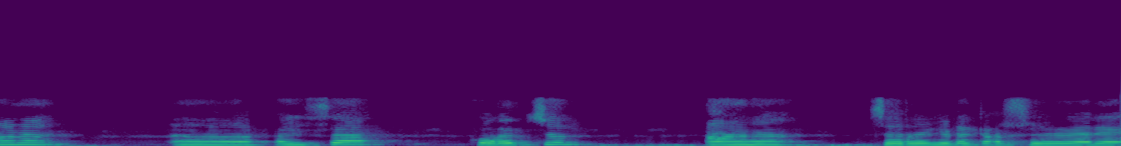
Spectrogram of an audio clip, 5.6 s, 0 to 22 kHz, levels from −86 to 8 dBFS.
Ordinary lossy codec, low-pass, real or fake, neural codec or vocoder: none; 7.2 kHz; fake; codec, 16 kHz, 2 kbps, FreqCodec, smaller model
